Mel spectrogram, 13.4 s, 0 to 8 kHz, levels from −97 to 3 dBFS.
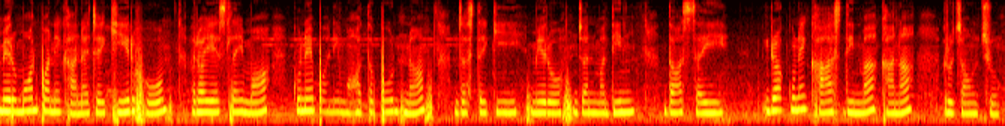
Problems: background sounds at intervals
